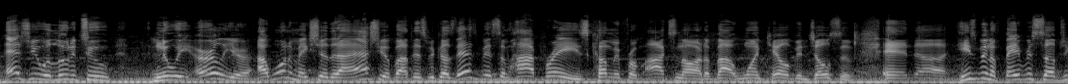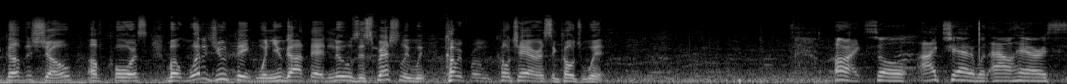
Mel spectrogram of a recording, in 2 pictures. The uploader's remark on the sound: checks in live from Dallas Cowboys training camp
